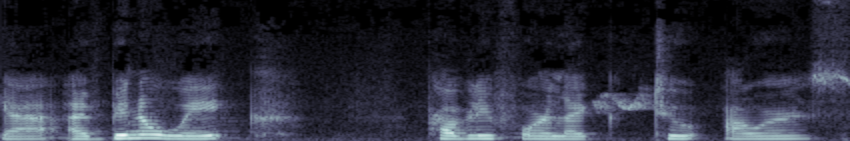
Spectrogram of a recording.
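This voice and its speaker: This woman talks very slowly at a fairly high pitch, her intonation monotone and flat. Light background noise can be heard. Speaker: vlogger. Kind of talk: casual vlog. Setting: bedroom at home. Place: home room. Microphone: phone near.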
